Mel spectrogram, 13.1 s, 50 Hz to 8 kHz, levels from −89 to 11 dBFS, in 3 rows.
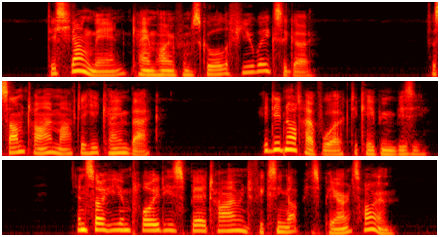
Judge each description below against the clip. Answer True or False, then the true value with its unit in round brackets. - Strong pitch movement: True (8.5 semitones)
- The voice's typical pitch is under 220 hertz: True (140 Hz)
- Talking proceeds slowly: False (185 wpm)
